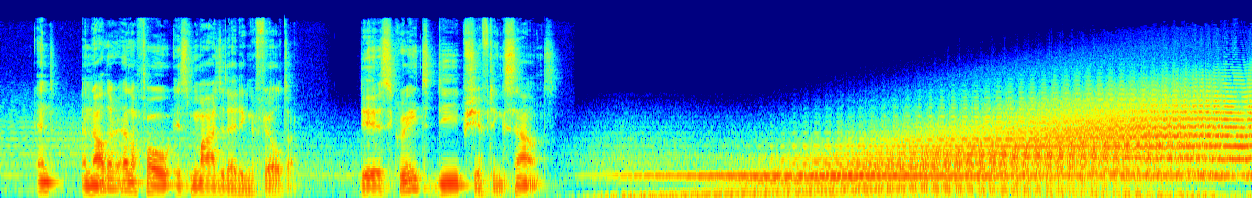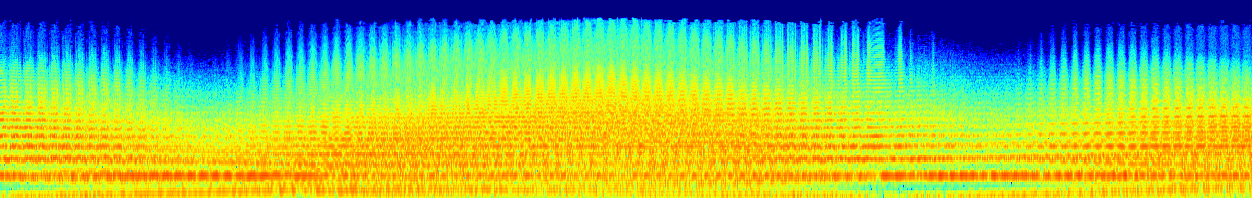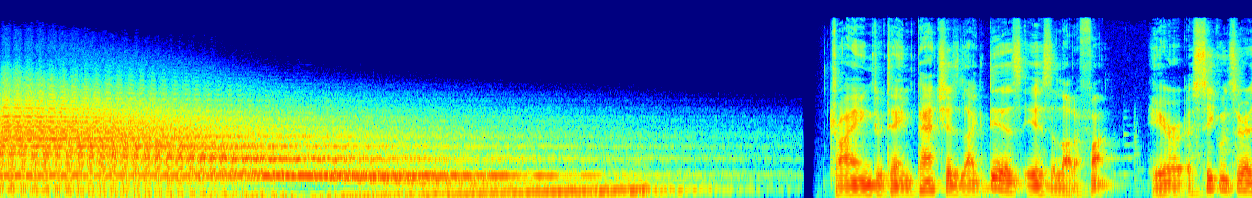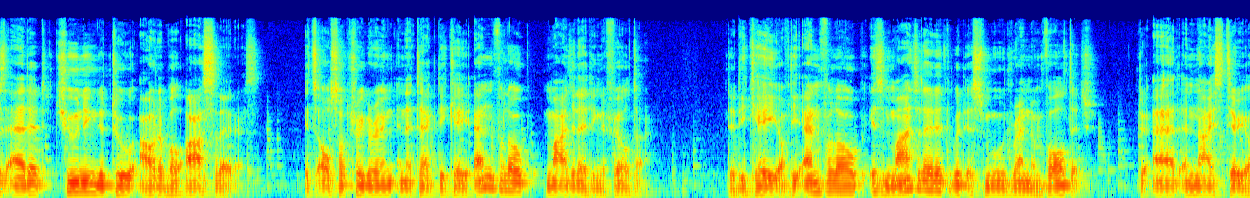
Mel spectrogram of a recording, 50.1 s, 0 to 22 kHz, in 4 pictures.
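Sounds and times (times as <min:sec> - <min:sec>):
synthesizer drone: 0:00.0 - 0:03.8, 0:05.6 - 0:33.1, 0:40.1 - 0:40.4, 0:48.5 - 0:49.0.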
